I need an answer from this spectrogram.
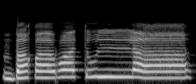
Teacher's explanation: تنوین کے بعد جب لام آئے تو اس کا مطلب ہے یہاں پہ ادغام ہو رہا ہے، ادغام بلا غنہ ، ادغام کامل، بقرۃ اللہ، تو اللہ نہیں کہنا، لام باریک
